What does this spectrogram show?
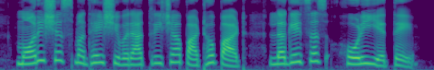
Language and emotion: Marathi, neutral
